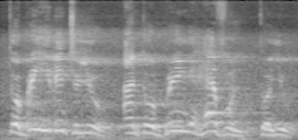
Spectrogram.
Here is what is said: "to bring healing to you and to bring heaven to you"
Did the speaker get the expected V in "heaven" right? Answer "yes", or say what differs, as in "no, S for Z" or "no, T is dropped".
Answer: yes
